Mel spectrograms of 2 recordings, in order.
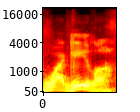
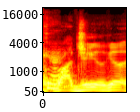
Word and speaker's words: Weigela: The other the other plant that I've got here is a newer cultivar of Weigela or Weigela as some people mispronounce it.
